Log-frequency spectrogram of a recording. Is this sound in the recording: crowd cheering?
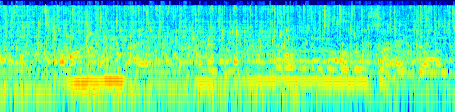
no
